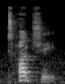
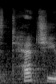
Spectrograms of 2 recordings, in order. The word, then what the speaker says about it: tetchy: but because of her accent, she's probably saying the word that everyone else mispronounces it as, touchy, T-O-U-C-H-Y. – I thought it was always touchy, and yeah. I didn't realize tetchy was an actual word.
